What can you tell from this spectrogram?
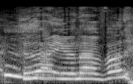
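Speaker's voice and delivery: high, loud laughing question; cracking up while talking. Real, not acted. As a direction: ask it through helpless laughter. Speaker cracking up at a joke.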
